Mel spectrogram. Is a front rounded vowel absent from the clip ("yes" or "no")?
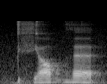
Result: yes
